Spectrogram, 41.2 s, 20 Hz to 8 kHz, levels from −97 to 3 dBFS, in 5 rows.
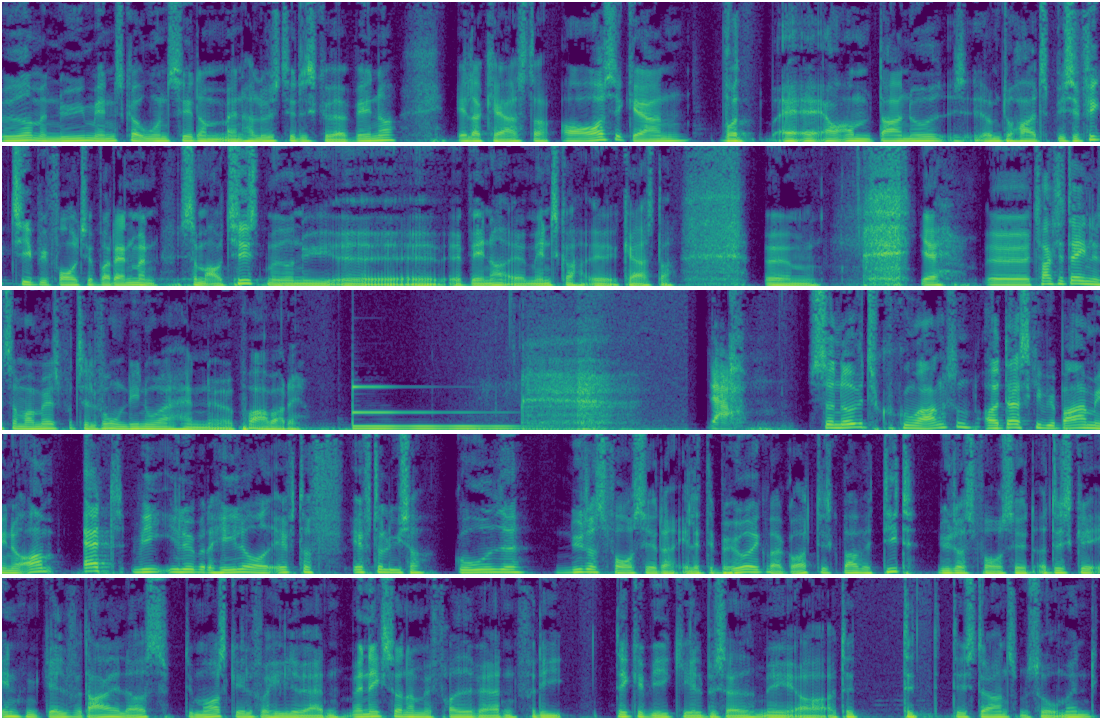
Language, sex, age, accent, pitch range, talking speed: Danish, male, 30-49, native, 100-130 Hz, 190 wpm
